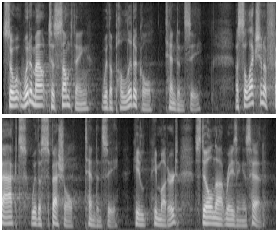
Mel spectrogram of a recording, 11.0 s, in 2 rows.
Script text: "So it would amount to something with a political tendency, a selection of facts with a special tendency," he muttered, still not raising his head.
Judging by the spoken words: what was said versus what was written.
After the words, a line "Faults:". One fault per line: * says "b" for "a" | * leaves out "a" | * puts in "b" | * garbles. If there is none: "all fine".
"So it would amount to something with a political tendency, a selection of facts with a special tendency," he he muttered, still not raising his head.
Faults:
* puts in "he"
